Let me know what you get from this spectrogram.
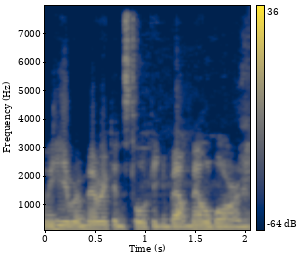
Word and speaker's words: Melbourne: I always love the way Americans say Melbourne. Yeah. We just say Melbourne.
